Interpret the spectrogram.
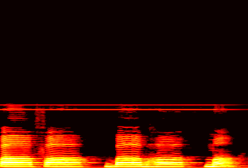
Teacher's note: यहां पर होठों के बीच वायु रुकती है और फिर बाहर निकलती है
